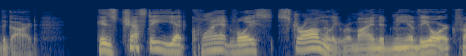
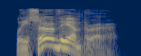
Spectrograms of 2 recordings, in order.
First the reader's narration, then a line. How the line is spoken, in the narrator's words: barked the guards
